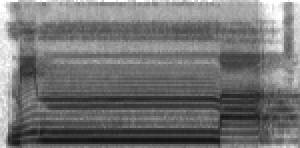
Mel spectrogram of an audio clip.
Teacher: میم کے اوپر شد ہے، غنہ کریں گے ایک الف کی مقدار، اور لمبا بھی کریں گے کیونکہ آگے الف آ رہا ہے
